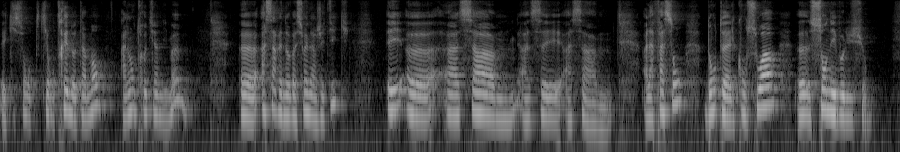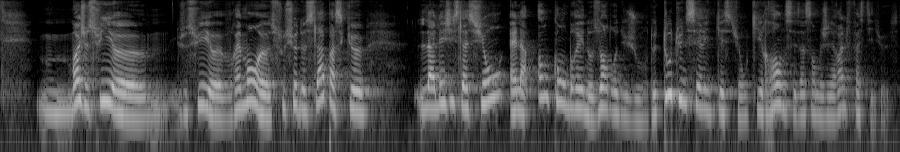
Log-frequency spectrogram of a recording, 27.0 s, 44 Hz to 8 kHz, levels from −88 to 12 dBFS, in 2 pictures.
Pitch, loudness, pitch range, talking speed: 165 Hz, -28 LUFS, 150-205 Hz, 150 wpm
